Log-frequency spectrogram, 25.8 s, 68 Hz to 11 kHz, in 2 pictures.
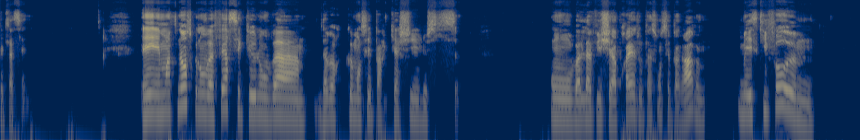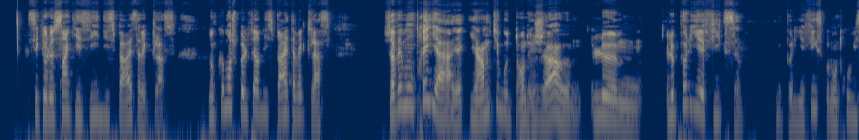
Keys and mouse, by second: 6.3 click.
